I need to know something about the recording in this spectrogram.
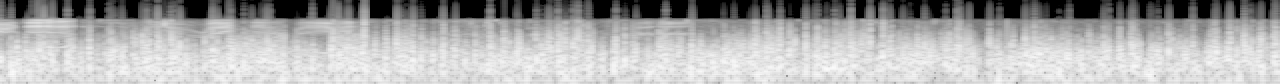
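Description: Strong wind buffeting the microphone: a loud, steady rumble studded with crackles.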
